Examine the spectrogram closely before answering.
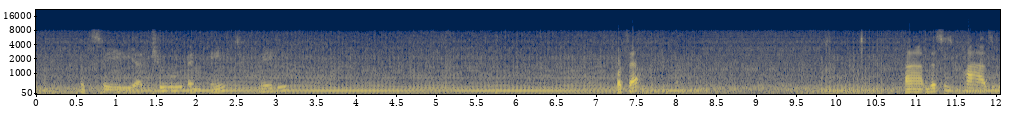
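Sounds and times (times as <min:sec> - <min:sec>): low background hum: 0:00.0 - 0:12.0
man saying um: 0:00.6 - 0:03.3, 0:07.2 - 0:07.6, 0:10.9 - 0:12.0.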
